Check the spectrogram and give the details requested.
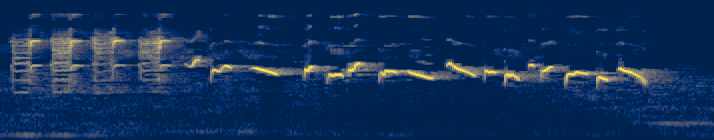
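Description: A golden-headed white-eye opens with a few dry chips, then runs into a quick, sweet warble of high slurred whistles, about four notes a second.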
